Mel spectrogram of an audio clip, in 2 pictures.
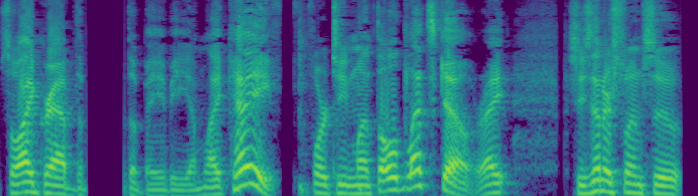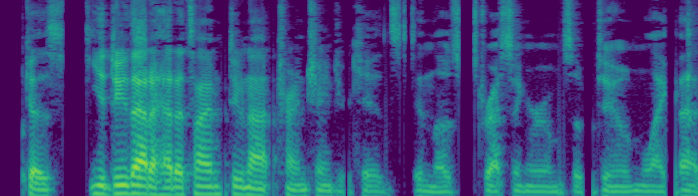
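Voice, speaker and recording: Very wide pitch swings and big swings in loudness mark this man's speech at a moderate pace. The background is quiet. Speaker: podcast co-host telling a story. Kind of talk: casual podcast storytelling. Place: home room.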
